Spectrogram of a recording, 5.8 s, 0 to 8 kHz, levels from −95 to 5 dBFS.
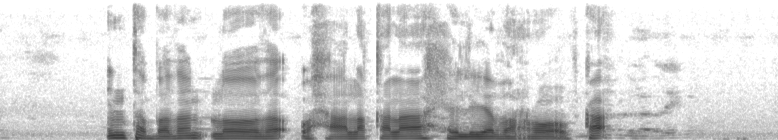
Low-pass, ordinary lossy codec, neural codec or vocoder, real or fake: none; none; none; real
